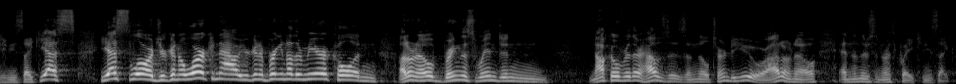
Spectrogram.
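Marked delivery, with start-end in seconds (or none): 0.4-7.6 high, loud, breathless eagerness; bursting with hope that God will act; eager excitement. Acted. Elijah cheering on God's wind, high and excited.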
